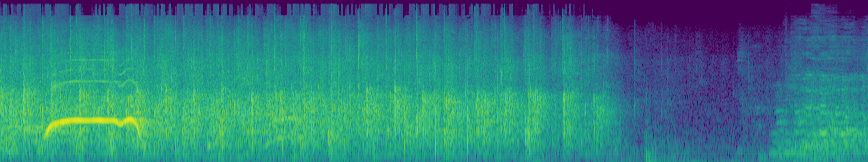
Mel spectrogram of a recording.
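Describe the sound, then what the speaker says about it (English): Audience at a student play gives a final round of clapping with a few chuckles, a tone or whistle briefly sounding early, then the applause fades out into silence before faint murmuring returns. "One final round of applause for Linwood King and Doug Dowler, please."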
